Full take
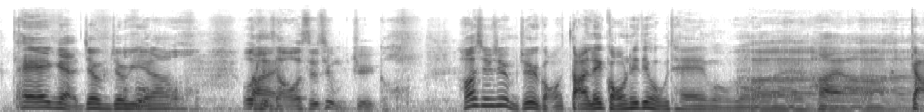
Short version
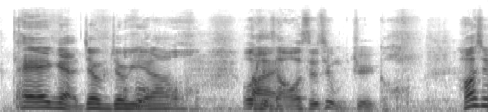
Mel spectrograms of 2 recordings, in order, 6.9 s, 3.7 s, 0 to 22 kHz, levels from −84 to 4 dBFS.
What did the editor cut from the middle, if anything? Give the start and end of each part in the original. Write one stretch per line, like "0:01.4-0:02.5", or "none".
none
